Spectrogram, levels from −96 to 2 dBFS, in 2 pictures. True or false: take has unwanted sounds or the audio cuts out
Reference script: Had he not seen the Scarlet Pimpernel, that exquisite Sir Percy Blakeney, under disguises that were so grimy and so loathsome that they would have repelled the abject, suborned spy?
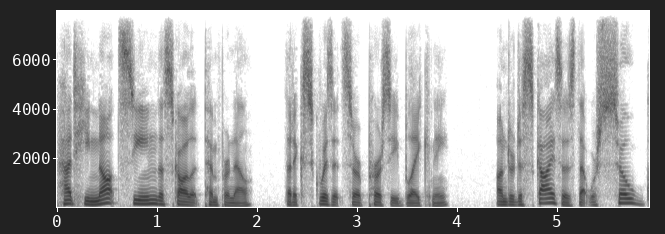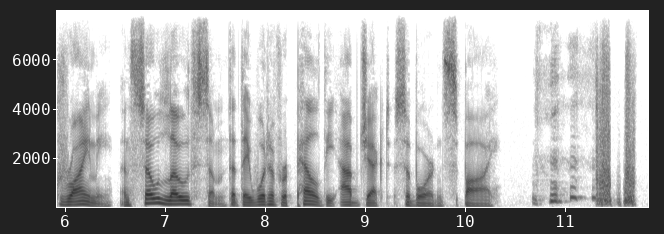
true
